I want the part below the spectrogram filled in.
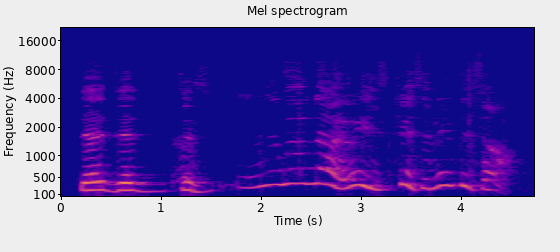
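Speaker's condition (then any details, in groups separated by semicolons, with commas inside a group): Cerebral palsy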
